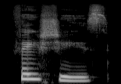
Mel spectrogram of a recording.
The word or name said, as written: facies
